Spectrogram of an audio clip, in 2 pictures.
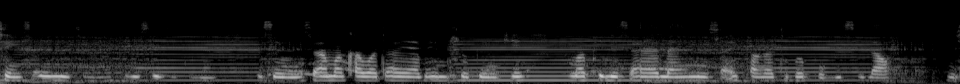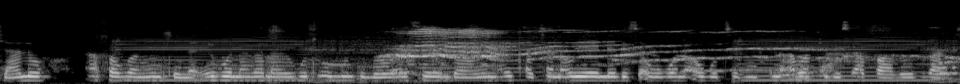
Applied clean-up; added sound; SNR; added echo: none; Bowed string instrument; 17 dB; none.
